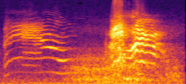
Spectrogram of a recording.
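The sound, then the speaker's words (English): A cat meows twice, a drawn-out mew followed by a louder, more strained yowl, with no voices around it. “maybe you need to check on the cats.”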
